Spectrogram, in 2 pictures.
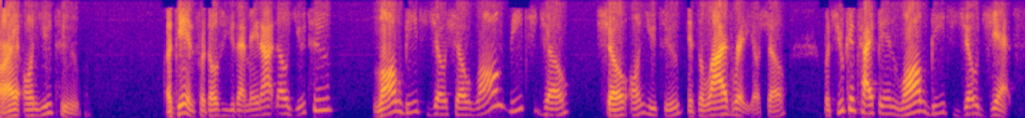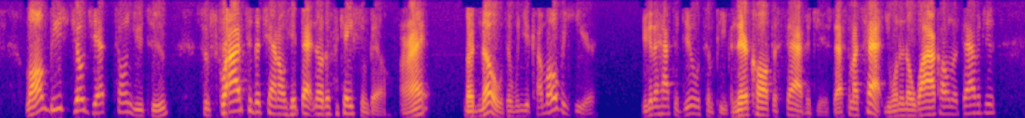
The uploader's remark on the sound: I take live callers!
